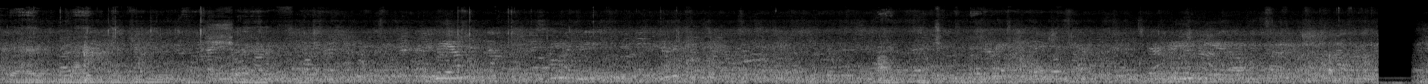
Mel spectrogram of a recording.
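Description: Suitcase wheels roll across a hard floor.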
